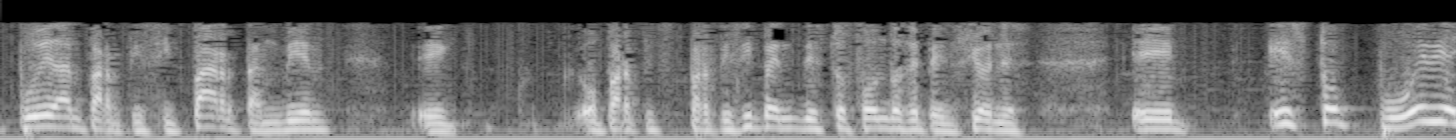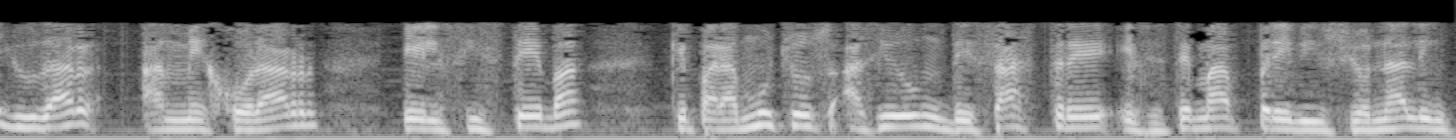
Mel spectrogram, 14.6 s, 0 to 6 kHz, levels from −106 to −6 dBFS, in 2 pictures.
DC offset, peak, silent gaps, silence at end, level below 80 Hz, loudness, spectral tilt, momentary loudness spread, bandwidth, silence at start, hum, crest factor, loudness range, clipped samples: 1%; -8 dBFS; none; 0 s; -52 dBFS; -22 LUFS; -11.5 dB/octave; 7 LU; 4.1 kHz; 0 s; none; 14 dB; 3 LU; under 0.1%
